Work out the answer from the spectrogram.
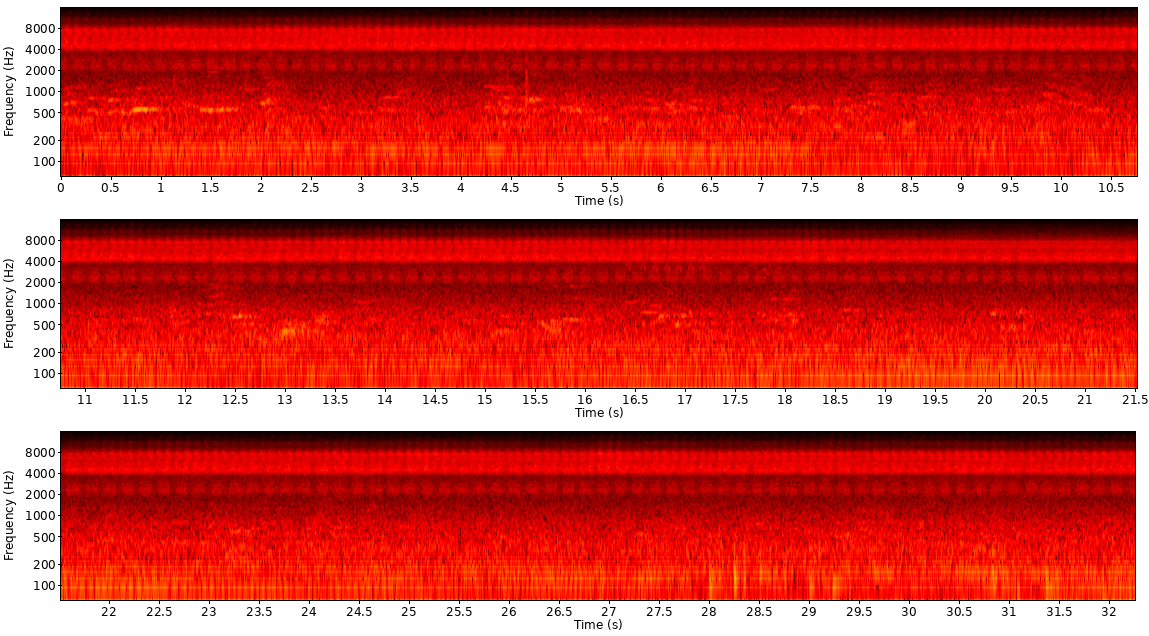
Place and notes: Rosières, Frankrijk - cricets ardeche
a lazy summer day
